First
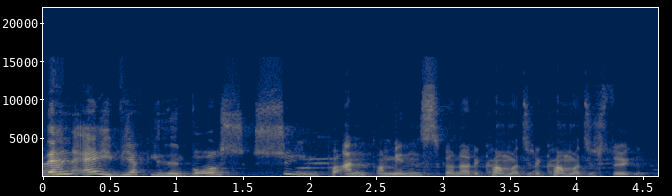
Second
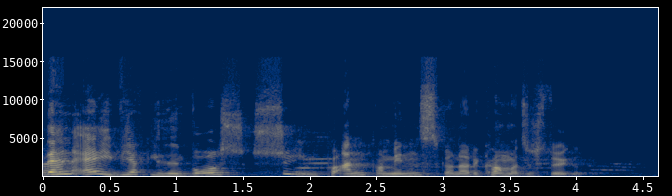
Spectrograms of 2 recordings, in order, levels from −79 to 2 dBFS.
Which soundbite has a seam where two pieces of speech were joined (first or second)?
first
